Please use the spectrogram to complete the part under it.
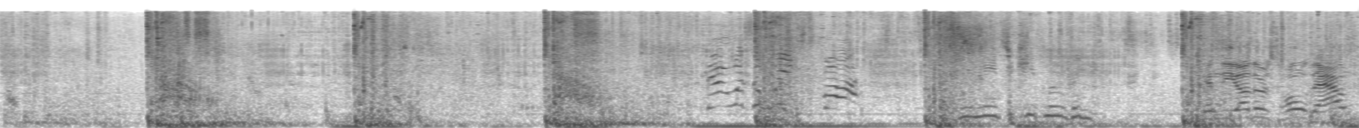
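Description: Arrows strike a target with sharp, crackling bursts again and again.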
